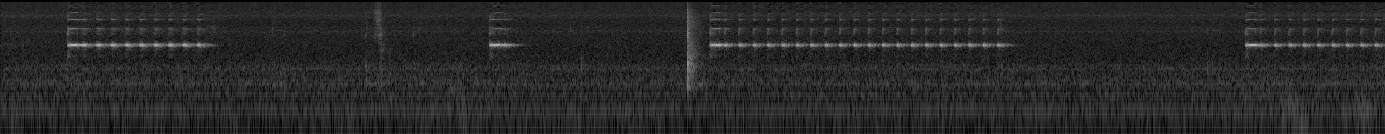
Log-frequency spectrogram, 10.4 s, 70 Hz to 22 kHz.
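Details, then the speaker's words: 1990s infrared receiver tester, bought in the 90s, after repair now fully connected: short bursts of fast, high, evenly spaced beeps come and go as the signal arrives; the receiver responds properly and works normally again. "Okay, this is the sound that I want to hear. Now probably it can work another 40 years."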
